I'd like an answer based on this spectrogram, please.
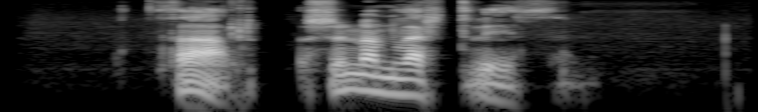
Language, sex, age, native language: Icelandic, male, 40-49, Icelandic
